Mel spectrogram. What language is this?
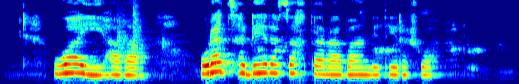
Pashto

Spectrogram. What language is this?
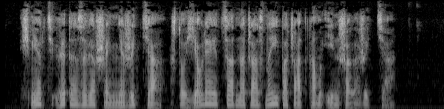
Belarusian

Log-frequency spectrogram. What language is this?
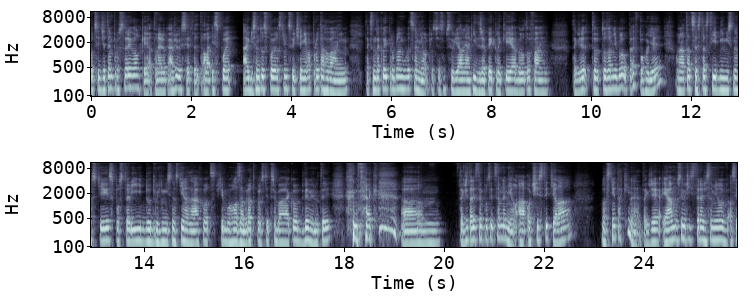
Czech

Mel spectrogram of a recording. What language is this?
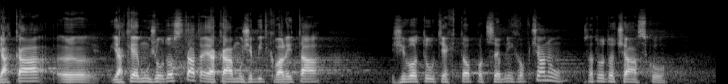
Czech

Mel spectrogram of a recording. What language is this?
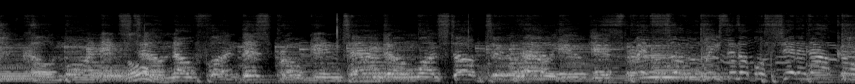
English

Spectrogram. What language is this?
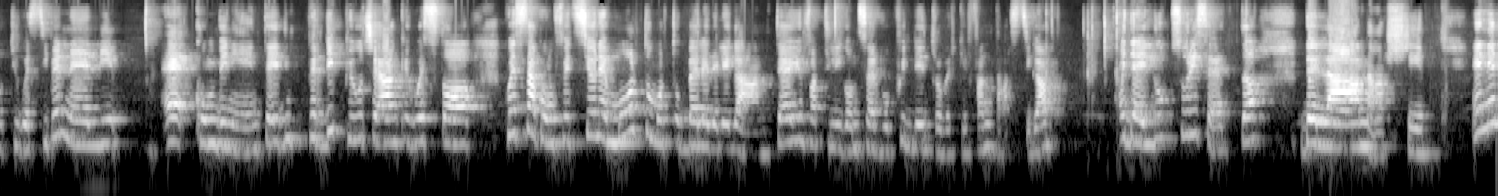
Italian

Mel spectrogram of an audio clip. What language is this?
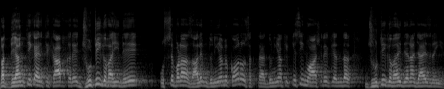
Urdu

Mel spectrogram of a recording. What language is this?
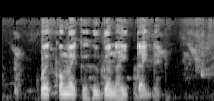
Nüpode Huitoto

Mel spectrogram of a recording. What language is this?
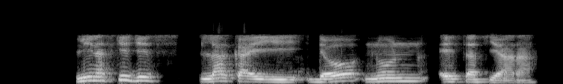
Esperanto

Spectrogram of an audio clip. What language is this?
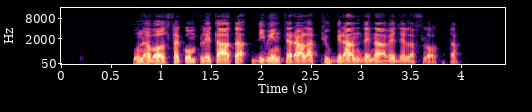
Italian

